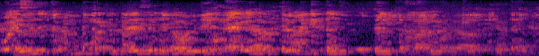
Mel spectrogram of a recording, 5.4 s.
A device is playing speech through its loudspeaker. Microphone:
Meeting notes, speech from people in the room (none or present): present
